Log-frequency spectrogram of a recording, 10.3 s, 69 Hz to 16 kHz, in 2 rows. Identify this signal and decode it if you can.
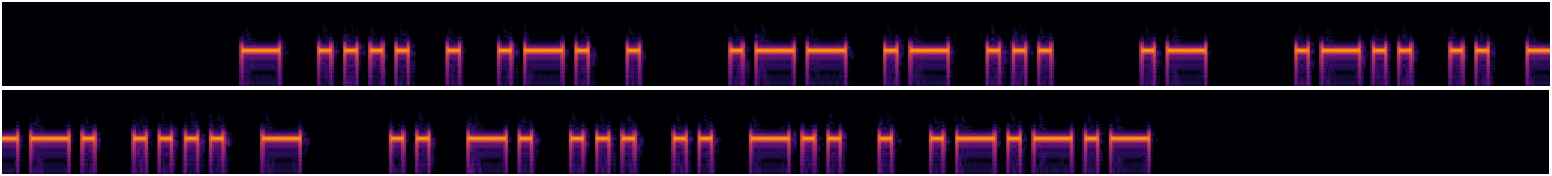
Morse code, heard as a keyed tone, about 28 wpm, 700 Hz. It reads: THERE WAS A LIGHT INSIDE.
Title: Sentences from Top 1000 Words - Review Part 6 - 28wpm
